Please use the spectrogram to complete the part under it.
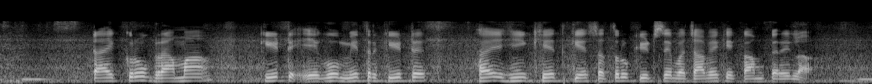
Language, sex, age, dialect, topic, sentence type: Bhojpuri, male, 25-30, Northern, agriculture, statement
